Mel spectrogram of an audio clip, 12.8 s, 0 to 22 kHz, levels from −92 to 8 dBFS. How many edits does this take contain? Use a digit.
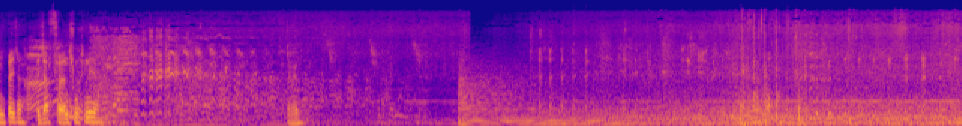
0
